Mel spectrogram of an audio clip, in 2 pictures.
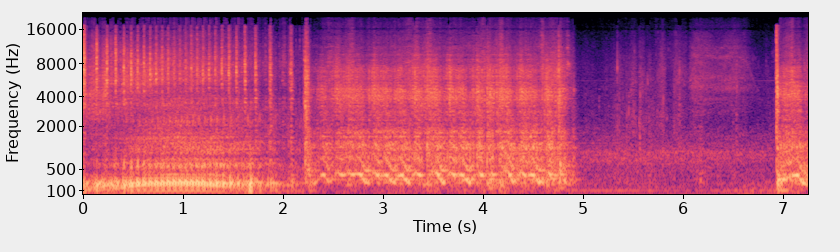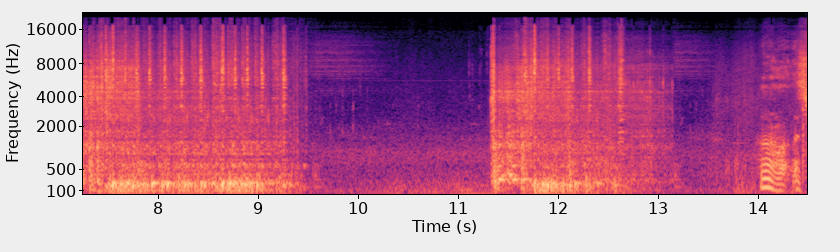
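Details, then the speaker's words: Holden Commodore six not run in over 15 years, first start: rough, uneven running with stumbling beat under each rev; missing on a cylinder, owner suspects a valve hung open, cause unconfirmed. Engine misfire. "oh she's got a bit of a missing it so I've got 1 5 3 6 2 four sounds like got we got a valve hung open or there's a Miss in"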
